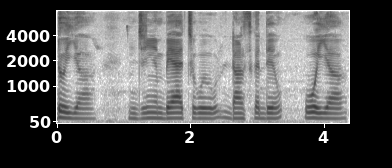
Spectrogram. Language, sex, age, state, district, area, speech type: Dogri, male, 18-30, Jammu and Kashmir, Reasi, rural, spontaneous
